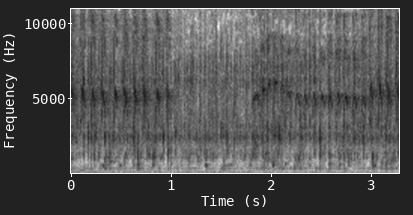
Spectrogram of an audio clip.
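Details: Long-phrased cucak cungkok bulbul song used to train caged birds: quick strings of bright high notes repeat rapidly, pause, then return as a level trill amid steady layered twittering and hiss.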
